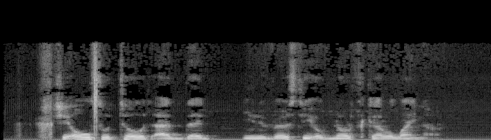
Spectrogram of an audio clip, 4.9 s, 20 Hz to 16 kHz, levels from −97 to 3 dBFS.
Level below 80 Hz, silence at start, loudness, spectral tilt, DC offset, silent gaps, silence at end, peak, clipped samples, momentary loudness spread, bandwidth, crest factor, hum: -44 dBFS; 0.4 s; -22 LUFS; -5.5 dB/octave; under 0.1%; none; 0.5 s; 0 dBFS; under 0.1%; 12 LU; 11.5 kHz; 22 dB; 50 Hz at -40 dBFS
